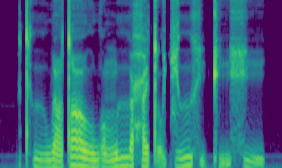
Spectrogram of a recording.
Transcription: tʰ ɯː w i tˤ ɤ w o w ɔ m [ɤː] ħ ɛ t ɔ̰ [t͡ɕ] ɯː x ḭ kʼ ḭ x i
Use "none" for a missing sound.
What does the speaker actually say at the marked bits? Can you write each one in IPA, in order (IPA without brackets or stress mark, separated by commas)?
ɯː, t͡ɕ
